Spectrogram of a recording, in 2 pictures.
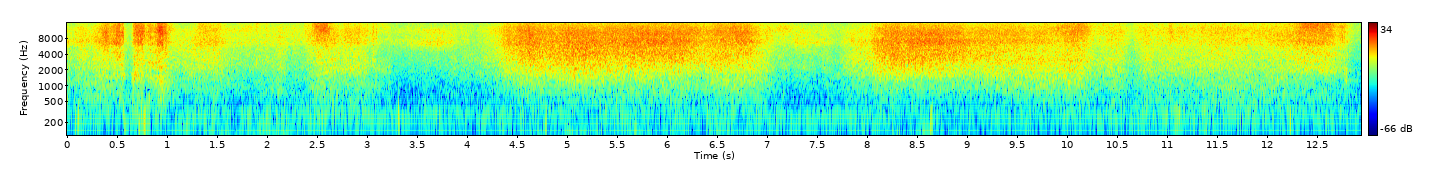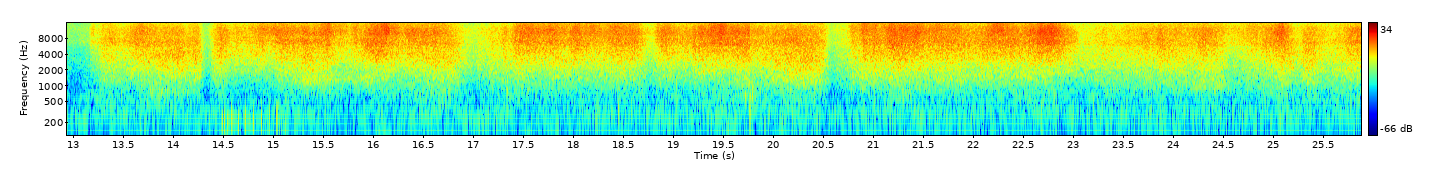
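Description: A towel rubs softly against wet hair.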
